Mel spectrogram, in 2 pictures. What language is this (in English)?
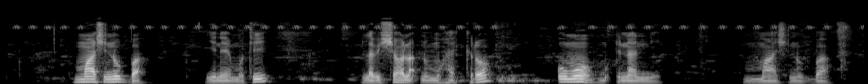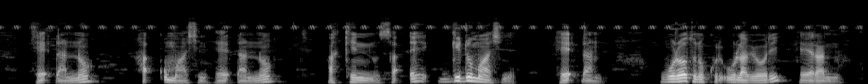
Sidamo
